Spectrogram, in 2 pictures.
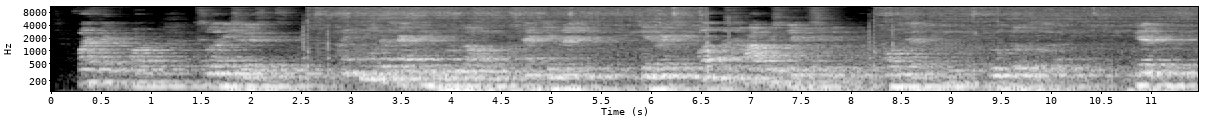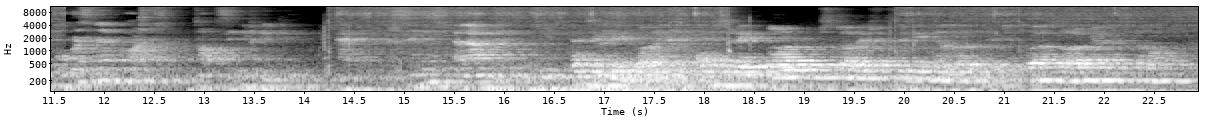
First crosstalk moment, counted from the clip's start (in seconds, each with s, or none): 16.7 s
